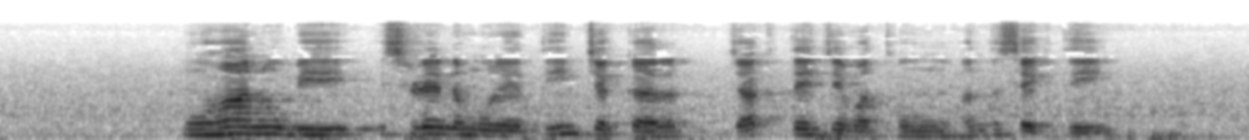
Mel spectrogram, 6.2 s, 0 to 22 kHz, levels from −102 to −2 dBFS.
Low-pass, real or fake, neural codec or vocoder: 10.8 kHz; real; none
